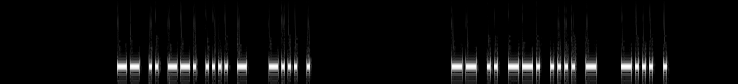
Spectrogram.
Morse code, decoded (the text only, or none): MIGHT BE MIGHT BE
